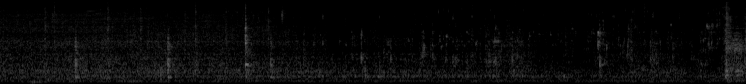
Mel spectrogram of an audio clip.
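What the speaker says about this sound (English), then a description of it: "I'm gonna pour this beautiful seafood stock right in here." Seafood stock for a bouillabaisse pours into a pot with a steady, soft splashing and dripping of liquid, fairly faint and continuous, with no one talking.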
